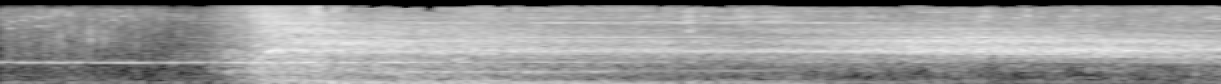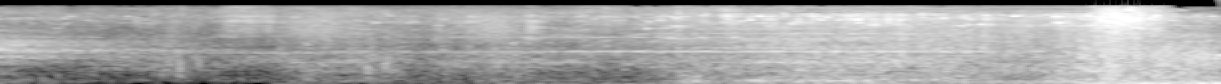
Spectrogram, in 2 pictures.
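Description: A magical blast roars and rumbles.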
